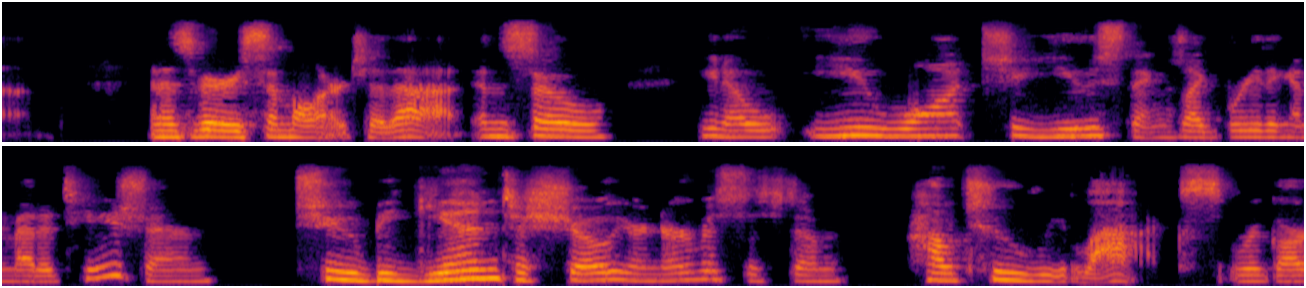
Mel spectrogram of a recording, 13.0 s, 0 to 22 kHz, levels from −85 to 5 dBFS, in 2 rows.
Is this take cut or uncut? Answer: uncut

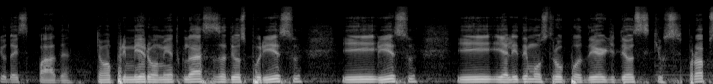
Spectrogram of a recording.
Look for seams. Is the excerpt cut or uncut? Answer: cut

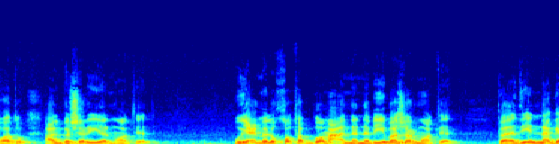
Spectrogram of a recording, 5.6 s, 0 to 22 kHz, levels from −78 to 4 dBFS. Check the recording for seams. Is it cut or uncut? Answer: uncut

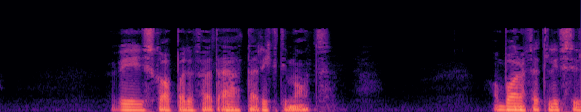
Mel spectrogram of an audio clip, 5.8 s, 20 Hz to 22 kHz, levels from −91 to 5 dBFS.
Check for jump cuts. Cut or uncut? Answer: uncut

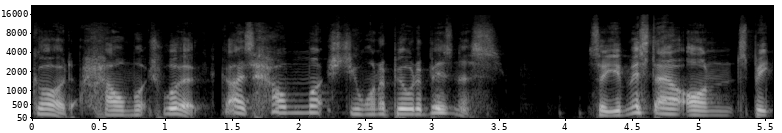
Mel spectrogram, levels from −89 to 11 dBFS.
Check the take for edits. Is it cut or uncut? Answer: cut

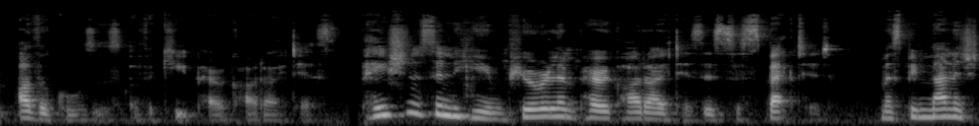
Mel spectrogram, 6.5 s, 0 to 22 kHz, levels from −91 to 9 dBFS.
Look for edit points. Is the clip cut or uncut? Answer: cut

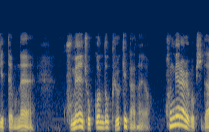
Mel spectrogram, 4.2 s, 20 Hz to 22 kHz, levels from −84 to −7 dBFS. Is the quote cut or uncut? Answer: cut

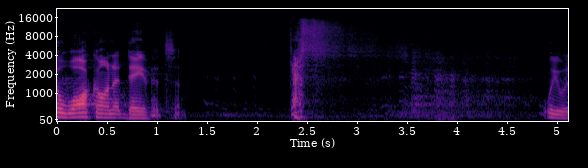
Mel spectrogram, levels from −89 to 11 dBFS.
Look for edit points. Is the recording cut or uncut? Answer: cut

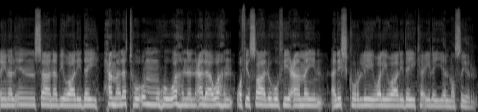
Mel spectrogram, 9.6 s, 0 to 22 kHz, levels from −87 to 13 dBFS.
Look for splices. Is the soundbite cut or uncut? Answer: cut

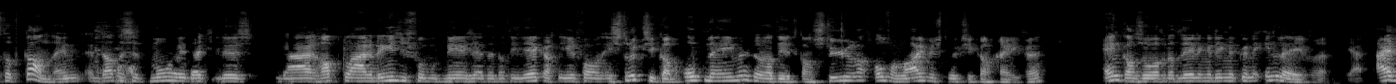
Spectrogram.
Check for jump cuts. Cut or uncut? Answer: uncut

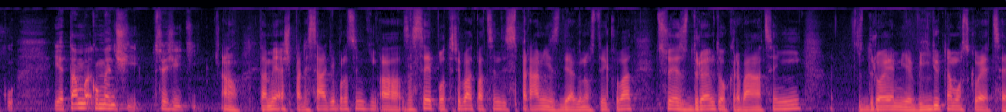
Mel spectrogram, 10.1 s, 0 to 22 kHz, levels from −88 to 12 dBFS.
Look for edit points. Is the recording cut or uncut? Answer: cut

